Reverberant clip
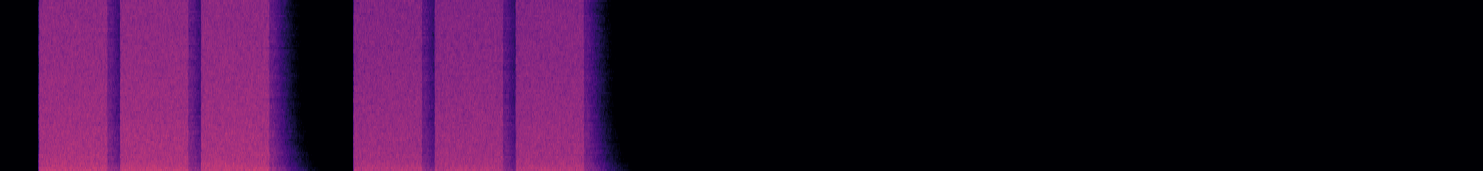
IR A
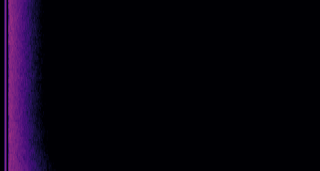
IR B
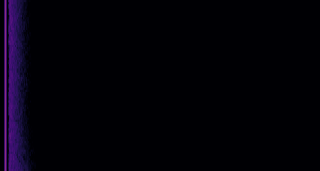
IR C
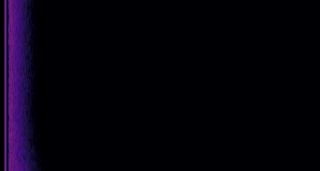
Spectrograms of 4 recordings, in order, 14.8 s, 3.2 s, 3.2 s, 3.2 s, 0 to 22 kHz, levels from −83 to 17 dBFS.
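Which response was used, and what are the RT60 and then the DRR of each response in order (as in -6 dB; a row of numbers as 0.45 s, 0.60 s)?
B; 0.60 s, 0.60 s, 0.60 s; -8.5 dB, 9.5 dB, 0.0 dB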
